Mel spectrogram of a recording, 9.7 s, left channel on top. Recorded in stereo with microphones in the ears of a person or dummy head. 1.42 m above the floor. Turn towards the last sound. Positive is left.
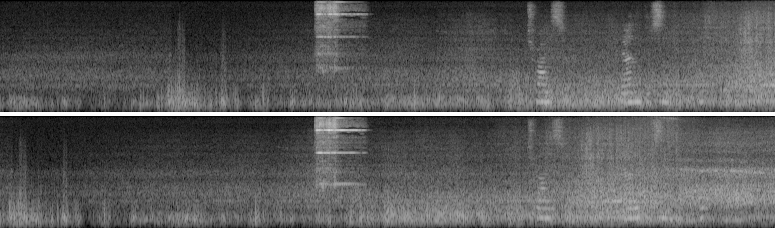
turn(degrees=40)  # may be behind; listen again after turning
